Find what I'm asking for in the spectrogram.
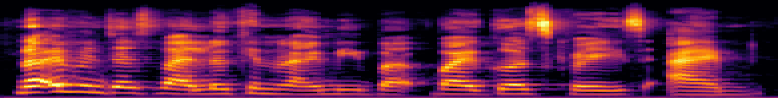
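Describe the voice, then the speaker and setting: A woman in her thirties co-hosting a podcast with her husband, chatting in a relaxed way and laughing easily. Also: fairly low pitch, brisk. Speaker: podcast co-host. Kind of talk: casual chat.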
